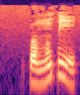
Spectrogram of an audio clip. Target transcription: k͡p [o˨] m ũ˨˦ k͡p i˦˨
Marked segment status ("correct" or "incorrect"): correct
